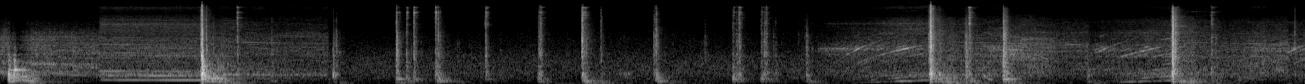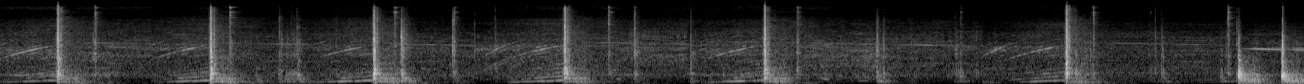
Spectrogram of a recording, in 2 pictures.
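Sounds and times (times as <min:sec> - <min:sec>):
small motor whining: 0:00.0 - 0:03.3, 0:08.1 - 0:26.0
knocks on wood: 0:25.4 - 0:26.0.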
